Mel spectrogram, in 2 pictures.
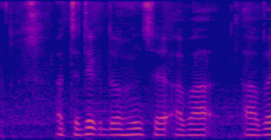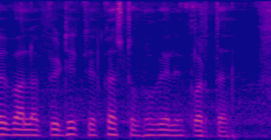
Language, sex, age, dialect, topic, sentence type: Maithili, male, 18-24, Angika, agriculture, statement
